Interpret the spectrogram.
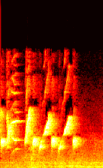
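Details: European Goldfinch, described as a royal, unbeatable singer, giving a quick run of high, bright twittering notes, sliding chirps and short trills, jumbled and fast, over a faint low hum.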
